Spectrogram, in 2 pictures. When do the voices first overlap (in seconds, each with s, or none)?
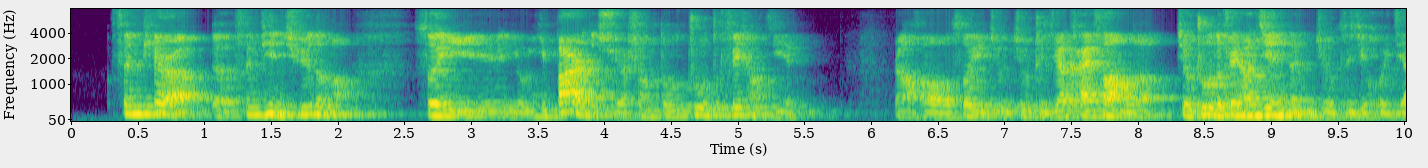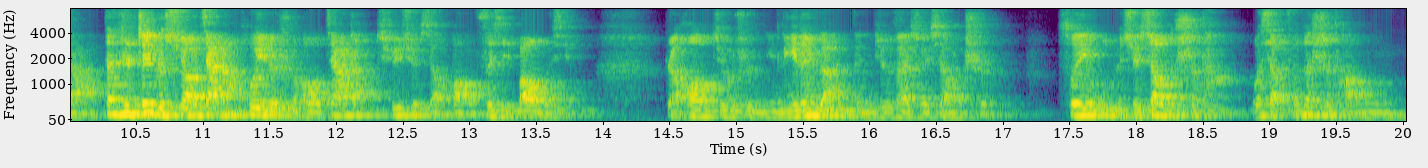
none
